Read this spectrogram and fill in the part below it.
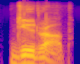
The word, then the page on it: dewdrop: British English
